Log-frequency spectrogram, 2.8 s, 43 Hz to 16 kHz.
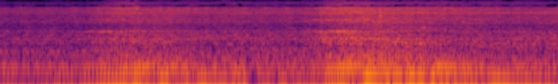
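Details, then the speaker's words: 1959 Chevy 235 six-cylinder after tune-up, run cold from a temporary fuel jug: smooth even hum at raised idle on the choke's high cam with a slight swell in revs; normal fast idle. "Still on the high cam with the choke."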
